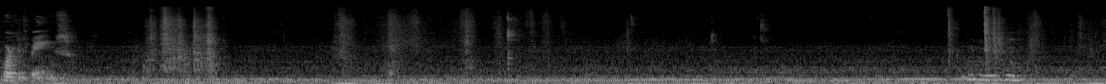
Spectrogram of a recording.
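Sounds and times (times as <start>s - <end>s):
steady low hum: 0.0s - 11.0s
wet chewing: 6.2s - 8.1s.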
